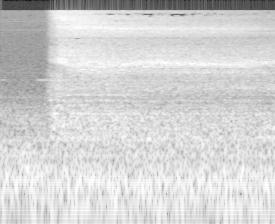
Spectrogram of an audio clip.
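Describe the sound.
A long, slow exhale during a guided breathing exercise: a soft, airy hiss starts abruptly after a brief quiet moment and holds steadily, fading only slightly, with no voice over it.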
